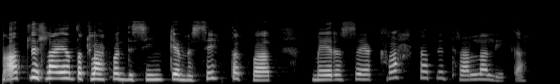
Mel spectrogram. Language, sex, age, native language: Icelandic, female, 30-39, Icelandic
